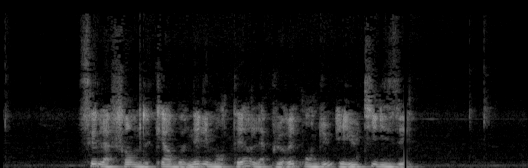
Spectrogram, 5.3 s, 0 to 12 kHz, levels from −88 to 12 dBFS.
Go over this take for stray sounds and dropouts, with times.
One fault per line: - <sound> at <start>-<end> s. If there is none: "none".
- dropout at 4.0-4.1 s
